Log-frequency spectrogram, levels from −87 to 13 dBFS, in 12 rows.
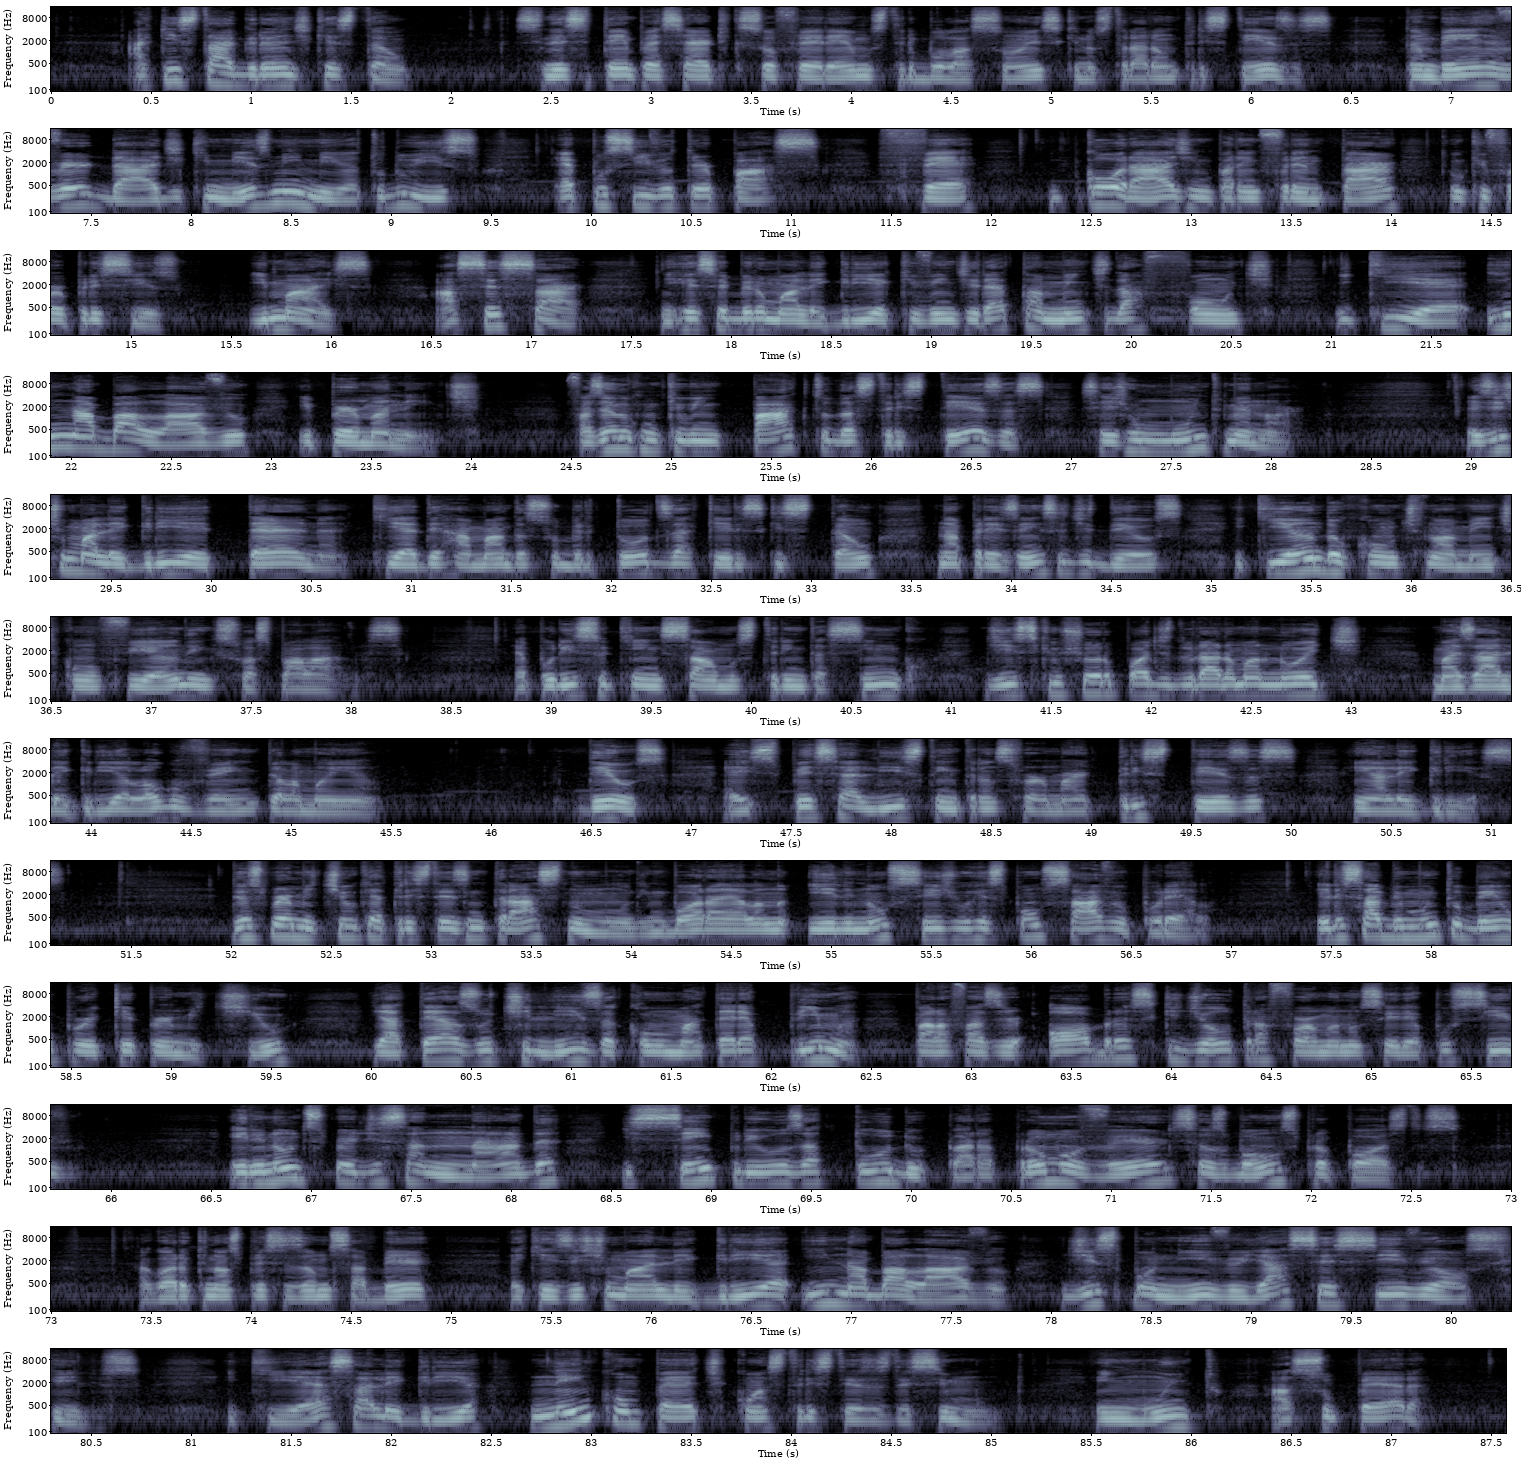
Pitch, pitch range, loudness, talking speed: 115 Hz, 110-130 Hz, -23 LUFS, 140 wpm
